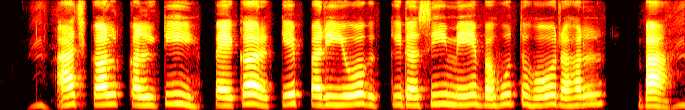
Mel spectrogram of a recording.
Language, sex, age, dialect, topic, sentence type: Bhojpuri, female, 18-24, Western, agriculture, statement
